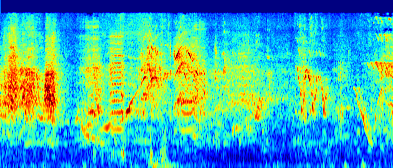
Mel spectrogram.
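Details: Lincolnshire Wildlife Park meerkats investigating a cardboard box in their enclosure: noisy squeals and chirps open loudly, then sweeping downward squeaks and scattered calls, with a low thud partway through.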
